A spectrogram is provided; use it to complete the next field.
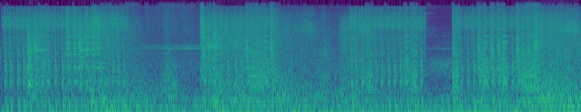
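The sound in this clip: Machine-gun fire in a video game, dense rapid bursts that stay loud and continuous with only brief dips between volleys.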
